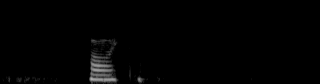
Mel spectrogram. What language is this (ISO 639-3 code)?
sat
